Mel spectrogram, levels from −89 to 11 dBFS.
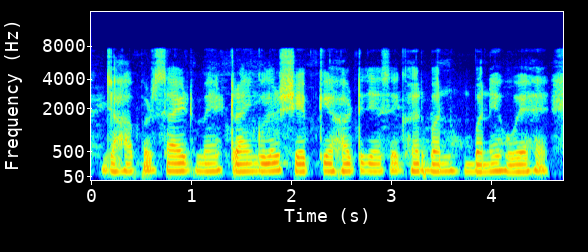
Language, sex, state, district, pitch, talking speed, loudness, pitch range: Hindi, male, Arunachal Pradesh, Lower Dibang Valley, 130 Hz, 175 wpm, -18 LUFS, 125-130 Hz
